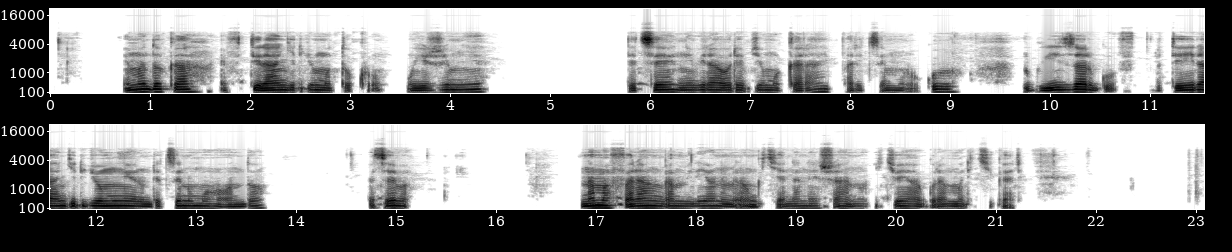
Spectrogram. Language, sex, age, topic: Kinyarwanda, female, 18-24, finance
